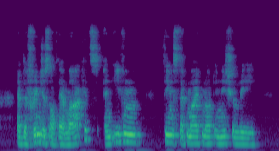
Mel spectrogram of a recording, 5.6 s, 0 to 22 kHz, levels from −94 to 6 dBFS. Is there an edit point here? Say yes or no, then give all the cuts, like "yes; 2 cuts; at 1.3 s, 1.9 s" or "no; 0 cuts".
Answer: no; 0 cuts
